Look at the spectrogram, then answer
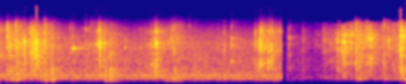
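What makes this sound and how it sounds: A yellow utility knife blade scrapes and cuts into a dry green bar of soap held in the hand, already partly carved into cubes, with gold-wrapped soaps nearby. It makes a dense, bright, crumbly crackling as pieces flake off. The sound falls briefly quiet near the end before the scraping resumes.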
